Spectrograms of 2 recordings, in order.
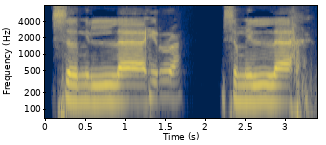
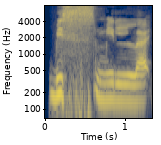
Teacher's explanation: Nyambung sin masuk ke huruf mim ya.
